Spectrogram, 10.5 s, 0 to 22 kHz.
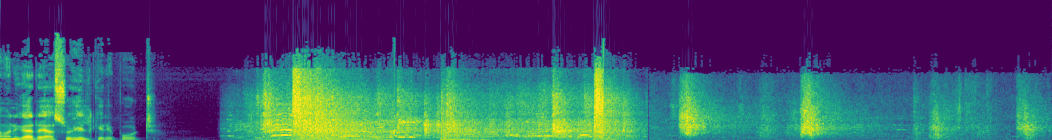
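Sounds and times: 
speech: 0:00.0 - 0:01.6
sharp bangs of exploding stored ammunition: 0:02.6 - 0:07.4
stored ammunition exploding in a fire at night in an evidence storeroom: 0:02.9 - 0:06.5.

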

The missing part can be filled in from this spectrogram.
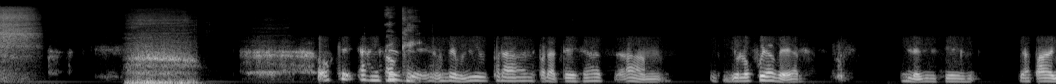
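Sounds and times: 
person breathing deeply: 0:00.0 - 0:03.2
low steady hum: 0:00.5 - 0:10.5
speech: 0:03.4 - 0:08.2, 0:09.0 - 0:10.5.

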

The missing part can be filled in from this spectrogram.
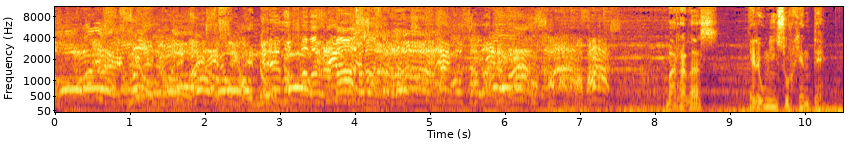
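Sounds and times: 
large angry crowd shouting: 0:00.0 - 0:07.6
speech: 0:08.2 - 0:10.4.

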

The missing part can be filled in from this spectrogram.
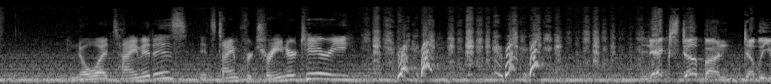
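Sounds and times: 
speech: 0:00.8 - 0:07.7
dog panting: 0:03.6 - 0:06.7
dog yipping barks: 0:03.7 - 0:06.2.

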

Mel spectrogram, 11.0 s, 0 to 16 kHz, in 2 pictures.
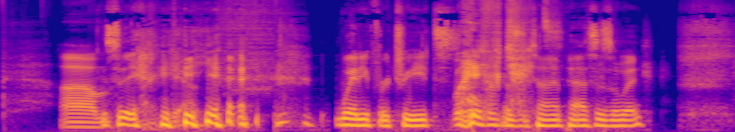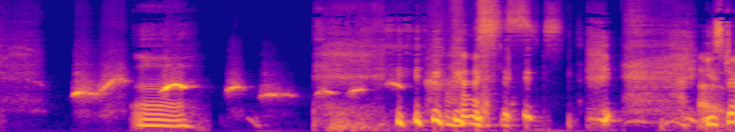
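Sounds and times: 
speech: 0:00.4 - 0:05.5, 0:06.4 - 0:07.0, 0:07.9 - 0:11.0
person whistling a short bouncy tune: 0:06.1 - 0:08.6
breathy laughter and snickering: 0:07.9 - 0:10.8.

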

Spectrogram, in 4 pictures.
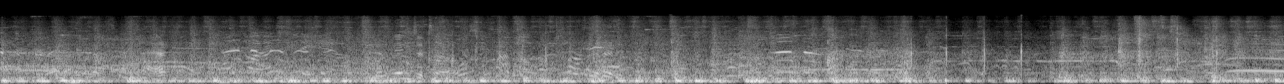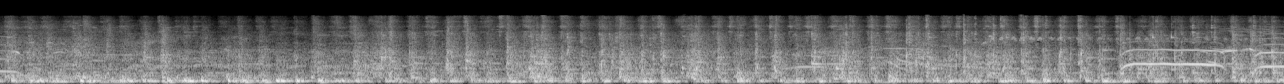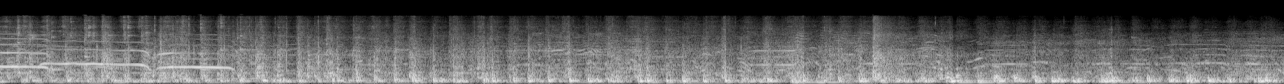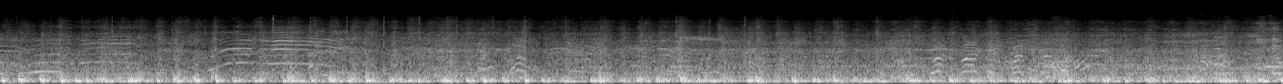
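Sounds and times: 
bonfire drums: 0:00.0 - 0:51.3.

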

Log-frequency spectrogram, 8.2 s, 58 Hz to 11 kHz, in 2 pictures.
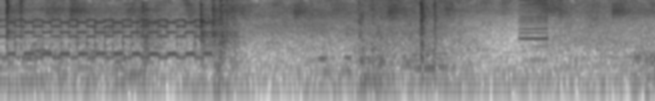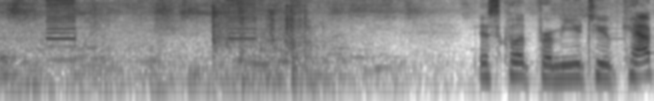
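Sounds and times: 
phone ringing: 0:00.0 - 0:01.6
electronic hospital monitors beeping in short stacked tones: 0:00.0 - 0:08.1
speech: 0:07.1 - 0:08.1.

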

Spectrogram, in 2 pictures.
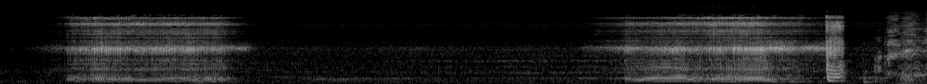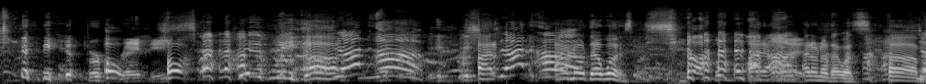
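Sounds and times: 
sleeping person snoring: 0:00.4 - 0:02.6, 0:05.9 - 0:08.5
people chattering: 0:08.8 - 0:18.5
people laughing: 0:08.8 - 0:18.5
speech: 0:10.2 - 0:18.5.

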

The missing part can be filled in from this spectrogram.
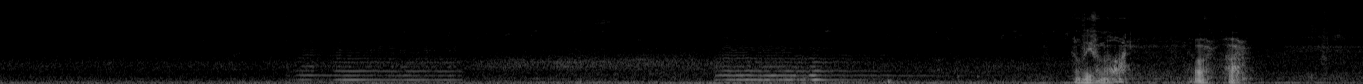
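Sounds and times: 
faint birdsong: 0:00.0 - 0:13.6
honey bee buzzing on marjoram: 0:02.9 - 0:04.7, 0:07.1 - 0:10.0
speech: 0:10.8 - 0:11.4, 0:12.0 - 0:12.4.

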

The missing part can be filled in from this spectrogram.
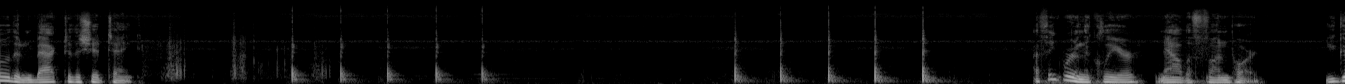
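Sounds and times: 
speech: 0:00.0 - 0:01.5, 0:10.4 - 0:12.7, 0:13.3 - 0:13.4
tapping on window glass of a locked building: 0:02.9 - 0:05.0, 0:07.3 - 0:09.5.

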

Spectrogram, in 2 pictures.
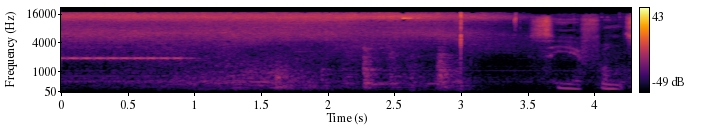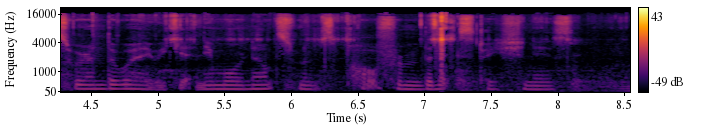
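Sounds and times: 
thin whistle-like tone: 0:00.0 - 0:03.0
train at a station hissing and rumbling: 0:00.0 - 0:08.2
speech: 0:03.7 - 0:08.4.

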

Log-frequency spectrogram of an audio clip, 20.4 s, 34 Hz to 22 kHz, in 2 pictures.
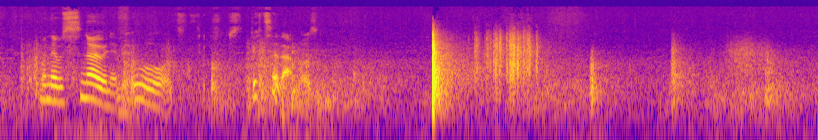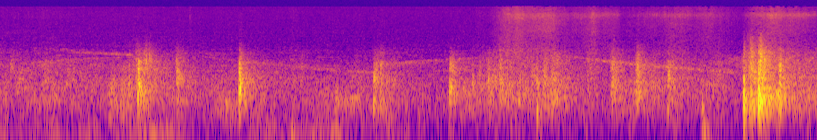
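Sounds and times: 
distant fireworks popping and crackling on a cold night: 0:00.0 - 0:04.8, 0:05.4 - 0:13.6, 0:14.8 - 0:20.4
speech: 0:00.5 - 0:04.2.

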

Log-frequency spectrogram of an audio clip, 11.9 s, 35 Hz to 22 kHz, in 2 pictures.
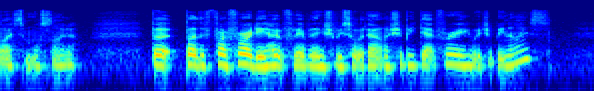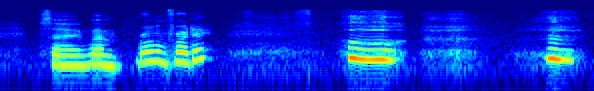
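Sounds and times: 
speech: 0:00.0 - 0:05.6, 0:06.3 - 0:08.1, 0:09.4 - 0:10.0, 0:11.4 - 0:11.7
person yawning aloud: 0:09.4 - 0:11.8.

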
